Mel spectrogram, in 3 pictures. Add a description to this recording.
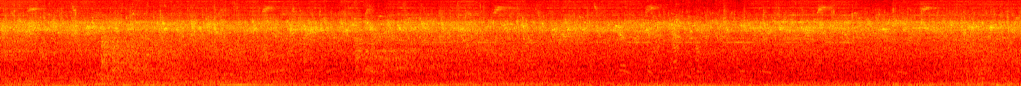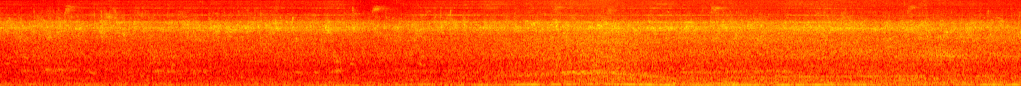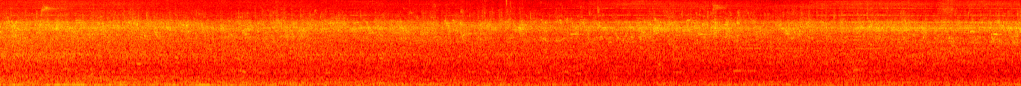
Traffic sound, in the park, Construction sound, Many sparrows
